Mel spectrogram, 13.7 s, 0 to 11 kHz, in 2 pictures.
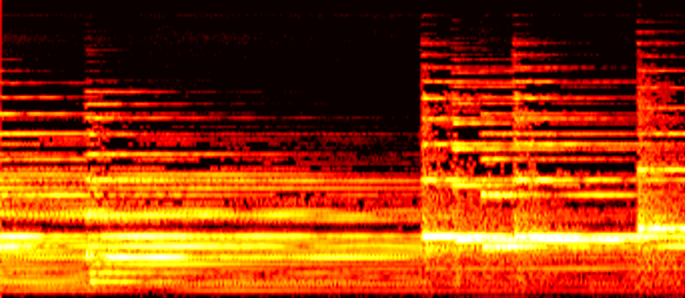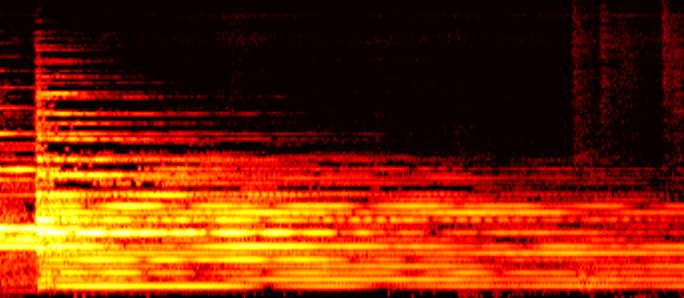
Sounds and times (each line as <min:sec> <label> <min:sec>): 0:00.0 piano improvisation 0:13.6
